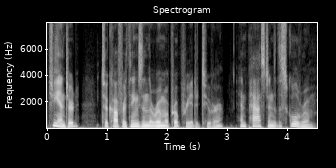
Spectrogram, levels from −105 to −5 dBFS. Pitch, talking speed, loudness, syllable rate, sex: 125 Hz, 225 wpm, -20 LUFS, 6.5 syllables/s, male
